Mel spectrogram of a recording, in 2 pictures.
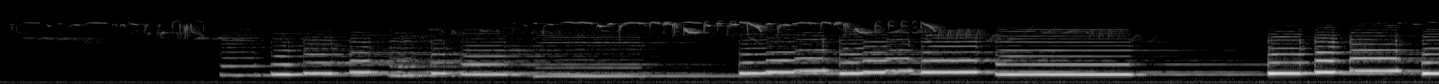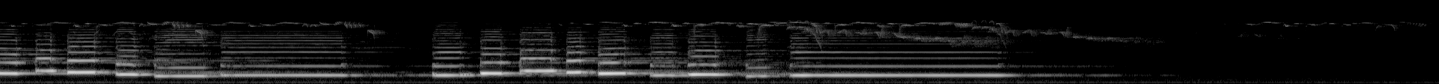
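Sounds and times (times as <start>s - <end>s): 
horn melody: 2.2s - 25.5s.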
